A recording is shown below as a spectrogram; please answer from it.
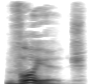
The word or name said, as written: voyage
